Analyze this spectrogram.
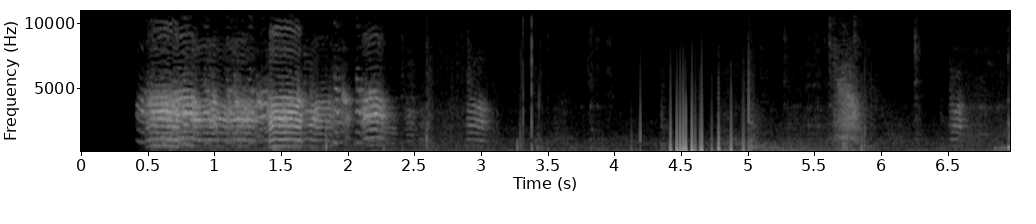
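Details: A fawn zebra finch pair, male and female, giving a rapid run of nasal, buzzy notes that fade into softer scattered chirps.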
